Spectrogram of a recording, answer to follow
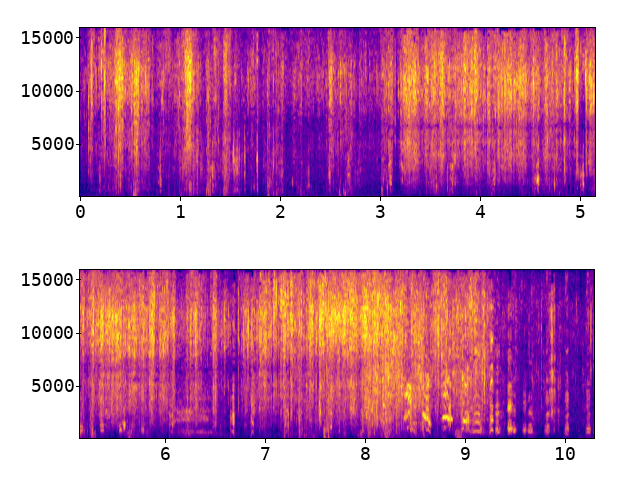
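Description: Chickens clucking, with a few sharper calls near the end, over the rustle and crunch of dry leaves and scuffling footsteps as a hen is chased to be caught by hand.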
